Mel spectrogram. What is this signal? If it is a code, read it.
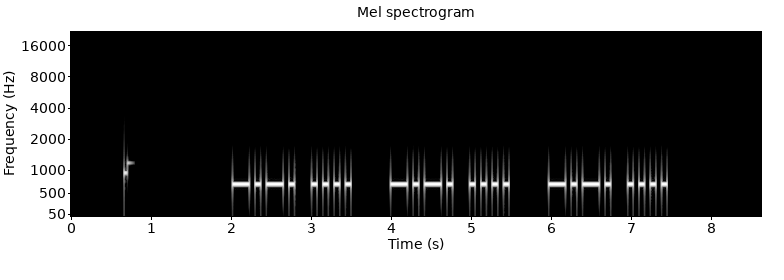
Morse code, heard as a keyed tone, about 17 wpm, 700 Hz. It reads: CH CH CH
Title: Multi-letter Phonemes Repeated 3x 17wpm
